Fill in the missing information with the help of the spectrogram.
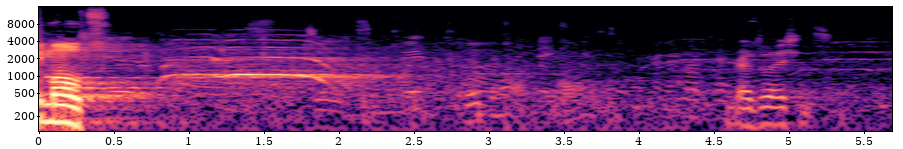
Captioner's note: crowd cheering and applauding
